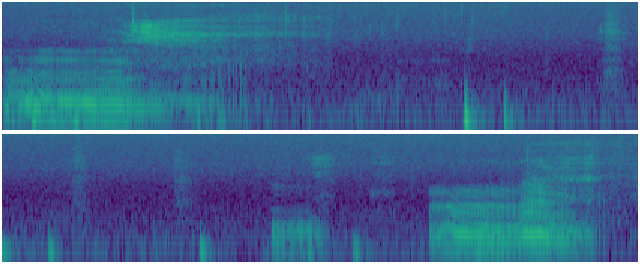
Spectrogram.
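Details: Henry, a Basset Hound being scratched on just the right spot, lets out long, wavering moans and groans at the start and again near the end. Between them come quiet snuffles and a few soft clicks in a small room.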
